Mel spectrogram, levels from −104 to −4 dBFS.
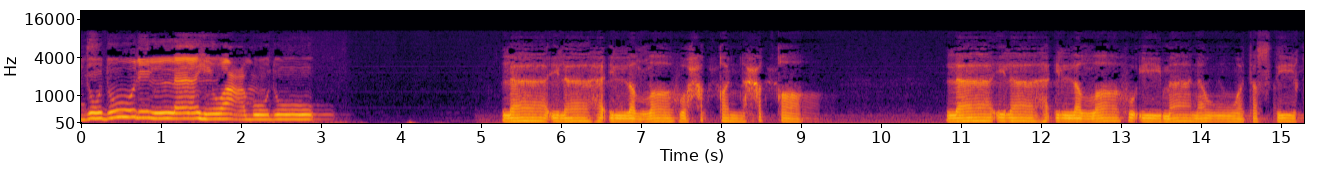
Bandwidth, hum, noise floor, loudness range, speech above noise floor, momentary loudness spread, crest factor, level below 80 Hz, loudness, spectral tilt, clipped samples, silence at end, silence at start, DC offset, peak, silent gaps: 9.8 kHz; none; -68 dBFS; 6 LU; 44 dB; 7 LU; 18 dB; -54 dBFS; -25 LUFS; -7 dB/octave; under 0.1%; 0 s; 0 s; under 0.1%; -6 dBFS; none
